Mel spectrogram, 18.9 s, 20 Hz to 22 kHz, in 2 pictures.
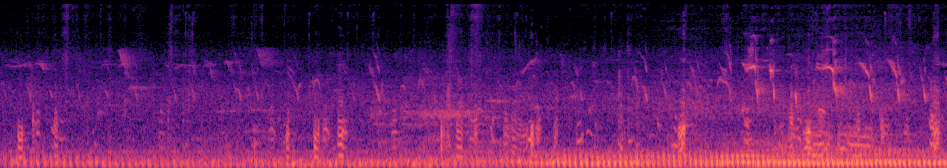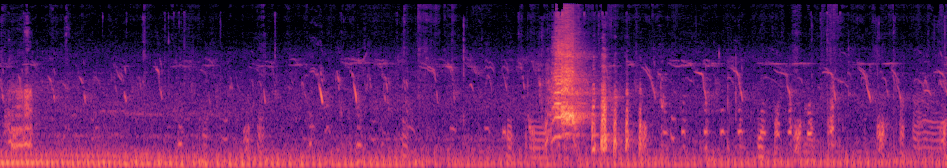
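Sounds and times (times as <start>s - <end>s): chickens clucking: 0.0s - 18.9s.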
